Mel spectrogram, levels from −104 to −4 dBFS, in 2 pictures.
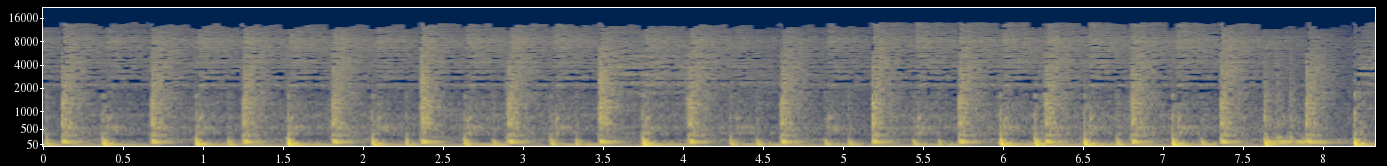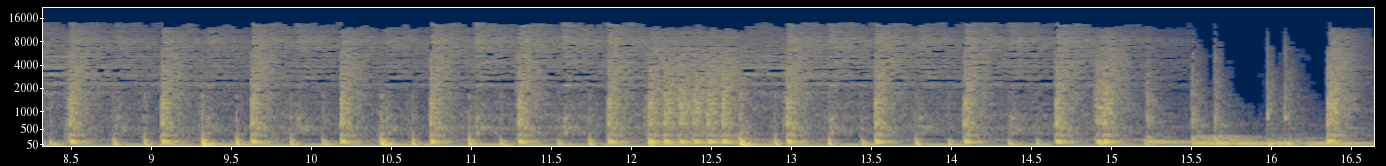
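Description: A low-bitrate AAC encode is the likely culprit here, with damage that runs through the whole piece of music and is plainly audible. The encoder seems to have had too few bits to spend, which fits a rate around 32 kbps, so it discarded everything above 14 kHz and coarsely quantised what remained. The top end sounds dulled and closed in, sustained tones warble, and transients smear.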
